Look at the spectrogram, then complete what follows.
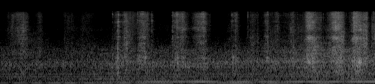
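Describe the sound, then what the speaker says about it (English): Emery cloth rubbed against the inside of a bottle being sanded down by hand for stove construction, giving steady, close rasping strokes in a repeating rhythm with no voices. "piece of emery cloth on the inside and sand it down"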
